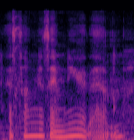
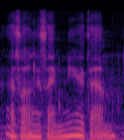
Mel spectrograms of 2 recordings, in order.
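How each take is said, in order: Both takes have the same delivery.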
